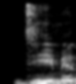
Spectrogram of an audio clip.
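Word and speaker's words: جيم: সেই জিম এবং জামালপুরের উচ্চারণ হবে জিম জিম জিমের উচ্চারণ কোথা থেকে হবে? জিহবার মধ্যখান থেকে।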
